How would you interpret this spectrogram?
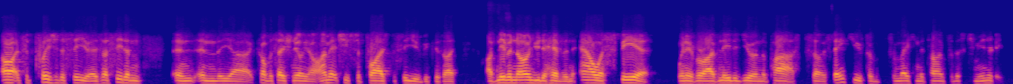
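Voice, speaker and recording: A man's voice: on the low side, steady tone, fast talker, no room sound, narrow, tinny audio. A New Zealand man in his forties, moderating an online panel in a loose, chatty way with lots of "uh" fillers. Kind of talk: casual online panel hosting. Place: client's office in Seattle, crew setting up.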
